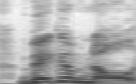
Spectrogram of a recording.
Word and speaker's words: Bigham Knoll: And it's spelled like Big Ham, B-I-G-H-A-M, Knoll, okay.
